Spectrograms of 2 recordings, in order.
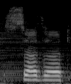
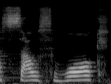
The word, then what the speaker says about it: Southwark: Ça se prononce Southwark et pas Southwark, comme je l'ai déjà entendu dire.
